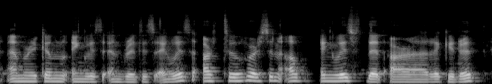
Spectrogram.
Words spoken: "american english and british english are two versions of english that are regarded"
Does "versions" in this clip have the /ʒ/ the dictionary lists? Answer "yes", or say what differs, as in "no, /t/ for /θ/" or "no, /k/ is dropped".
no, /s/ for /ʒ/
